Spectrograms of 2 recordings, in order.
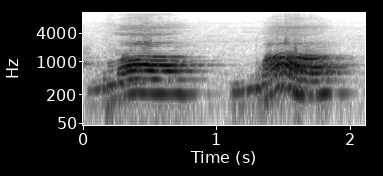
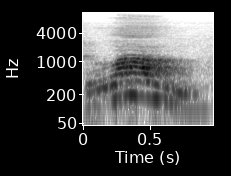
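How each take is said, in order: First: It is said as two separate syllables. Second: It is said as one joined syllable. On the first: The two characters are read independently. "instead of it being La Ma" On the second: The two characters are connected into one word. "it becomes Lam"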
